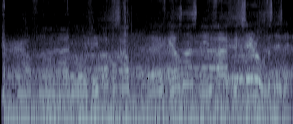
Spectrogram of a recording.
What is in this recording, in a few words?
Talking Reverse; Satans calliope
